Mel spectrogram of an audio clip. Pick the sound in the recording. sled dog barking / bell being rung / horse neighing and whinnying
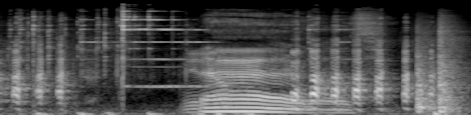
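bell being rung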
